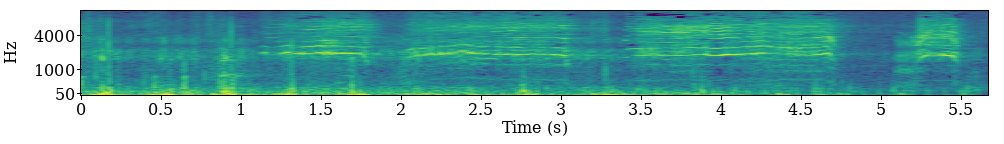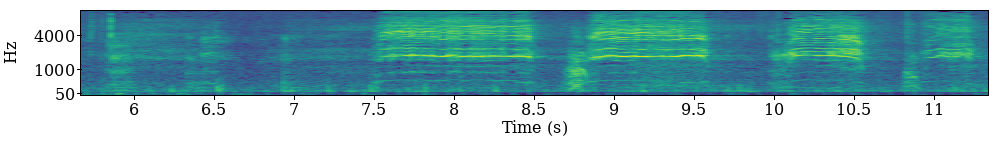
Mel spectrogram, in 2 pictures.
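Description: A small wild hog squealing over and over in high, wavering squeals about half a second to a second long. Heavy thumping of running footsteps through brush fills the first half and stops about halfway through.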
